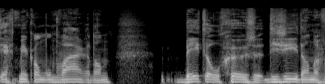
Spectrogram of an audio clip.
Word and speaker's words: Betelgeuze: Hoe spreek je die in het Nederlands uit? – Betelgeuze, denk ik. – Betelgeuze? – Ja. – Oké, cool. Betelgeuze, dus.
